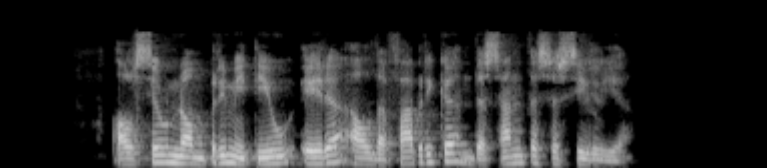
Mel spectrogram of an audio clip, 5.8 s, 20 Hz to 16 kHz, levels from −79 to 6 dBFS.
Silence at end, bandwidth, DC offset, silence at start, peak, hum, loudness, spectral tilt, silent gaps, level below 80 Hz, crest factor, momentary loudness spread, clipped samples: 1.05 s; 8 kHz; under 0.1%; 0.85 s; -2 dBFS; none; -17 LUFS; -5 dB/octave; none; -60 dBFS; 16 dB; 7 LU; under 0.1%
